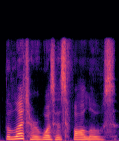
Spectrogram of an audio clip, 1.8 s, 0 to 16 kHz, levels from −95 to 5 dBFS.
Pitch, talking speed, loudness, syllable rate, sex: 210 Hz, 170 wpm, -19 LUFS, 4.4 syllables/s, female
